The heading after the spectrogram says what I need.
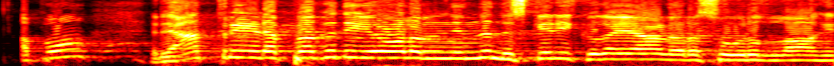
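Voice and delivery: preaching. Acted. Preacher telling congregation of the night prayer, preaching. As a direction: project it to a congregation, phrase by phrase.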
